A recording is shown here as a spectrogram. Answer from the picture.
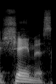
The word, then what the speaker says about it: Seamus: Is, yes, it's spelled S. It's spelled C. Mus, but okay, Seamus, got it.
